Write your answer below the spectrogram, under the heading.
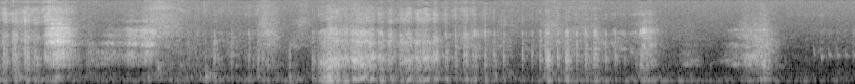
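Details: A French bulldog, facing a griffon, growls and snorts in short, rough bursts, with a louder growl midway.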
